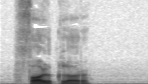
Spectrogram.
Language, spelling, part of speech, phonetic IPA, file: Polish, folklor, noun, [ˈfɔlklɔr], Pl-folklor.ogg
